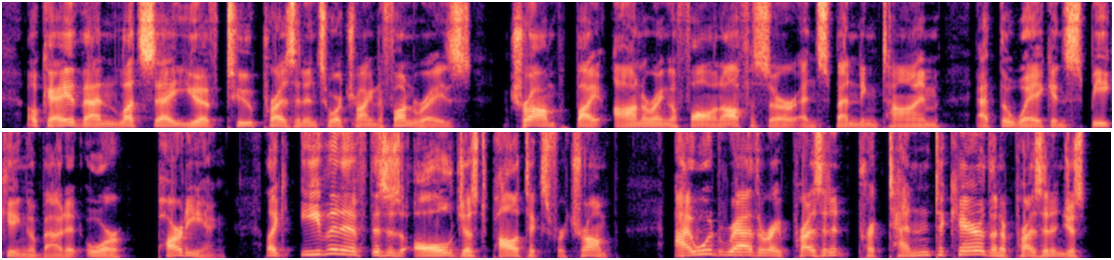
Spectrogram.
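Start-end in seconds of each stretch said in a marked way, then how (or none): none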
